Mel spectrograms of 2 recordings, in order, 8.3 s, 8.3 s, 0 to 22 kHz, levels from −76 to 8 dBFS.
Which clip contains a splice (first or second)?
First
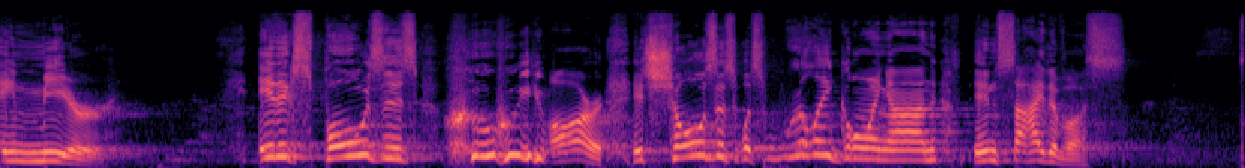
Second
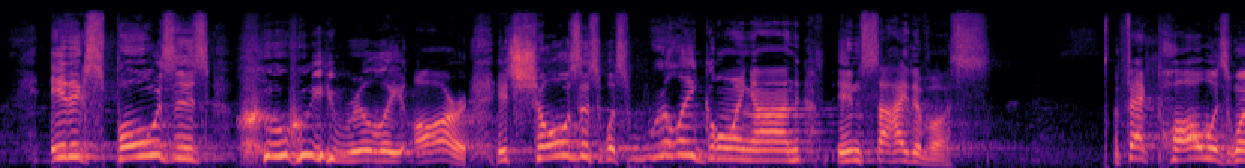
first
